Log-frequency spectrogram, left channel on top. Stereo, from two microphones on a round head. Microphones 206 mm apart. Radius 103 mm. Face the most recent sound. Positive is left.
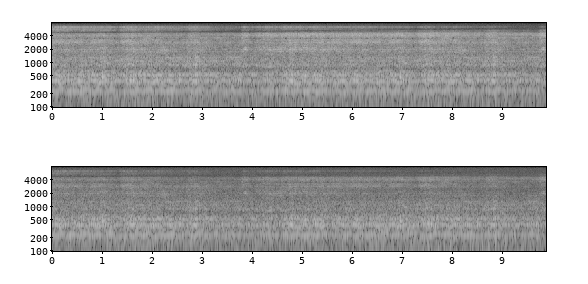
turn(degrees=70)  # may be behind; listen again after turning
